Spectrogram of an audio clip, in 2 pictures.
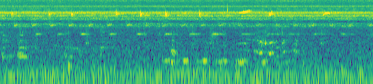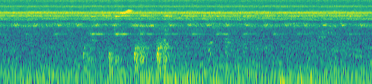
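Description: Steady insect chorus, a continuous high-pitched trill, with frequent faint short chirps and a couple of faint calls about four and eight seconds in.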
